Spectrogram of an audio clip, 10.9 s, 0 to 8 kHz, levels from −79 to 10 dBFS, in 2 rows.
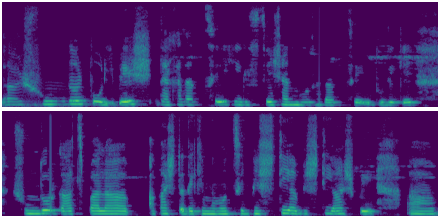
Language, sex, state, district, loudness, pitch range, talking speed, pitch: Bengali, female, West Bengal, Jalpaiguri, -25 LUFS, 205-245 Hz, 120 wpm, 215 Hz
